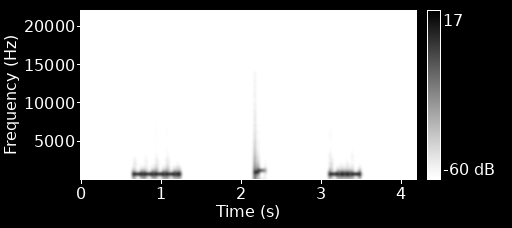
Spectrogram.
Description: Morse code, heard as a keyed tone, about 36 wpm, 700 Hz. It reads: 9 X
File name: Single-Letter-Number-35wpm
